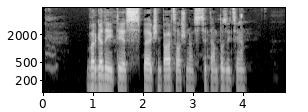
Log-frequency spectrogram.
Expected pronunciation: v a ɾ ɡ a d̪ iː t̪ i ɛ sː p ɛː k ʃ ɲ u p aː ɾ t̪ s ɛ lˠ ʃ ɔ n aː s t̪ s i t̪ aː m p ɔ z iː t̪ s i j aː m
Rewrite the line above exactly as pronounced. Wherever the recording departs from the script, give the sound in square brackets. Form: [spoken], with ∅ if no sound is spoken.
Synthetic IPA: v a ɾ ɡ a d̪ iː t̪ i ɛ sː p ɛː k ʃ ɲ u p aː ɾ t̪ s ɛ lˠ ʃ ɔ n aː s t̪ s i t̪ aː m p ɔ z iː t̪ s i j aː m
